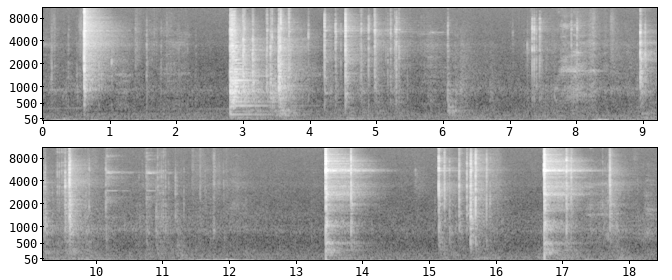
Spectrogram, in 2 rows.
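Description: Lower strut nuts being torqued to 124 foot-pounds on a 2020 Ram 1500 during a Rough Country 3.5-inch lift kit install: a few sharp metallic clicks and knocks scattered across mostly quiet stretches, with no talking.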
